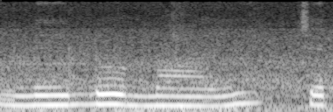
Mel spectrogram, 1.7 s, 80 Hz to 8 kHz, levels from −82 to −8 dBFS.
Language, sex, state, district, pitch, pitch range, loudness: Telugu, female, Andhra Pradesh, Sri Satya Sai, 210 Hz, 200-220 Hz, -13 LUFS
